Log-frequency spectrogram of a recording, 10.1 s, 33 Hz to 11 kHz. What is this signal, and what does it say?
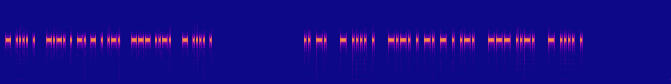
Morse code, heard as a keyed tone, about 51 wpm, 700 Hz. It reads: THE CENTER OF THE IN THE CENTER OF THE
